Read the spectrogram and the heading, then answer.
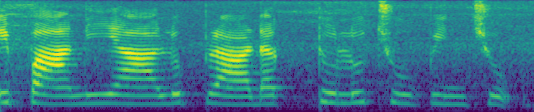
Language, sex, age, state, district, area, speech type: Telugu, female, 30-45, Andhra Pradesh, Srikakulam, urban, read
